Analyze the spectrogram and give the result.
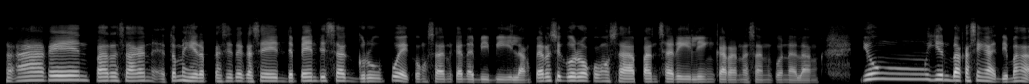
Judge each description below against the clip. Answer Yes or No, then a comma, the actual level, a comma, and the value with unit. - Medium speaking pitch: Yes, medium, 155 Hz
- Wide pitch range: Yes, wide, 6.1 semitones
